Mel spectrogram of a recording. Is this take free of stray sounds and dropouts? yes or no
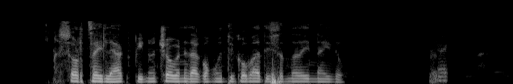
no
